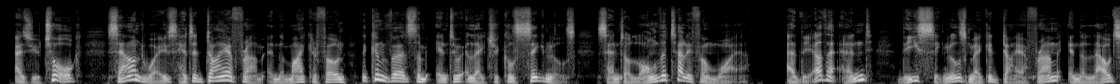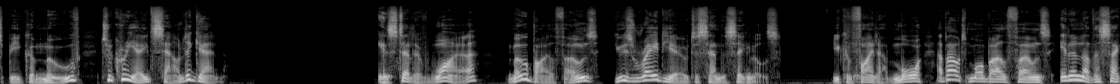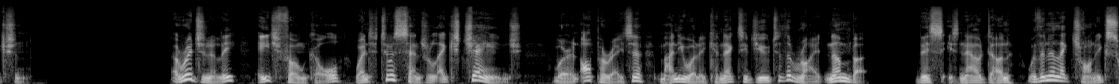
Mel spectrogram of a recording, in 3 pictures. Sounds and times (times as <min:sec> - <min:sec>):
Speech: 0:00.1 - 0:13.5, 0:15.0 - 0:22.7, 0:24.1 - 0:33.5.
